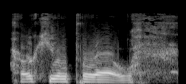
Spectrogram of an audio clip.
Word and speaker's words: Hercule Poirot: Hercule Poirot.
